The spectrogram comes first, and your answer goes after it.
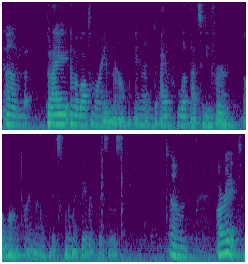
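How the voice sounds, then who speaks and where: With an American accent, a woman speaks with long, frequent pauses, and audible room echo surrounds her voice. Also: moderate pace. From Texas. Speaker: singer-songwriter. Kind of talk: stage banter between songs. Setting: live concert stage with audience.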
